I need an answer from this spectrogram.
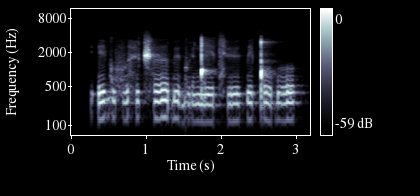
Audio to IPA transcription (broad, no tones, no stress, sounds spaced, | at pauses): ʔ e ɡ o xʷ ə h ʏ t͡ʃʰ əː ɓ ʏ ɡ u ɾ ʏ ŋ͡ǃ eː t͡sʰ ʏː k͡p e ǃ o ɓ oː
